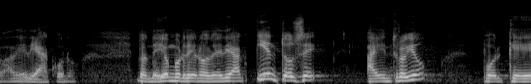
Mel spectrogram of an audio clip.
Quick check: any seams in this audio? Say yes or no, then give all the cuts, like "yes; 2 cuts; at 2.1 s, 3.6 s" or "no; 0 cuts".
yes; 1 cut; at 2.5 s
